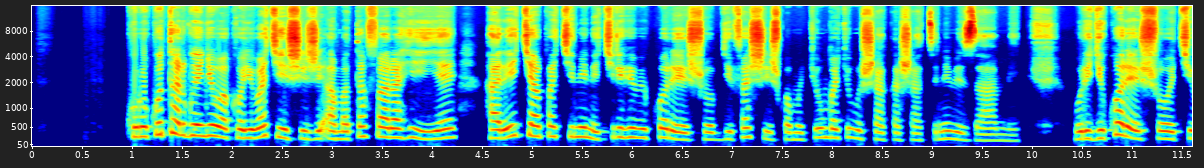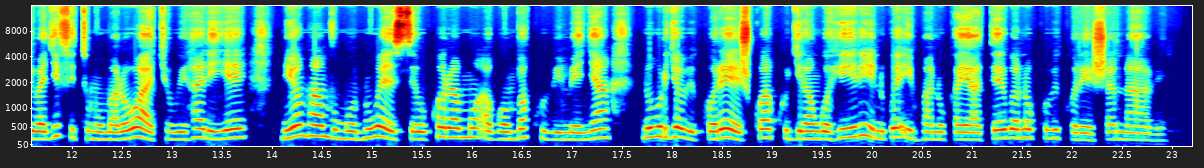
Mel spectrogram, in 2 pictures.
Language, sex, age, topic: Kinyarwanda, female, 25-35, education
